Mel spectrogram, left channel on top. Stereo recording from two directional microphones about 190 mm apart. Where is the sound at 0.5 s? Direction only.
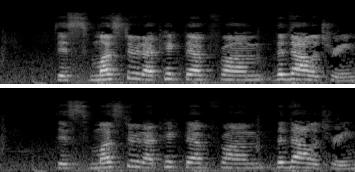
35° left (ahead or behind).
